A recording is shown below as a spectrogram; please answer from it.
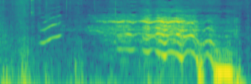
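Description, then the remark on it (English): A mare whinnies while riders push Black Angus cows toward corrals at the bottom of a steep ravine: a loud, quavering call that wobbles and slides downward over about two seconds, ending in a low snort, with faint hoof thuds at the start. “Good mare. Good mare. Come on, sweet mare.”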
